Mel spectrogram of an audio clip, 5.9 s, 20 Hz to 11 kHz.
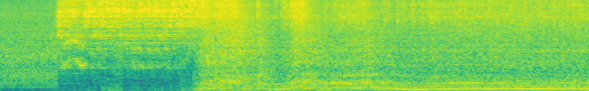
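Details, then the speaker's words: Freshly built small-block Chevy 283 V8 with big solid roller cam and about 12:1 compression, on an engine stand with no coolant yet and untuned: very first start, rough uneven catch after a short crank settling into a lumpy idle. "but that was the very first initial start of this 283"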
